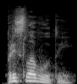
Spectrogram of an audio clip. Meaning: 1. proverbial, notorious 2. ill-famed
- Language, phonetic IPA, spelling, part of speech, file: Russian, [prʲɪsɫɐˈvutɨj], пресловутый, adjective, Ru-пресловутый.ogg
